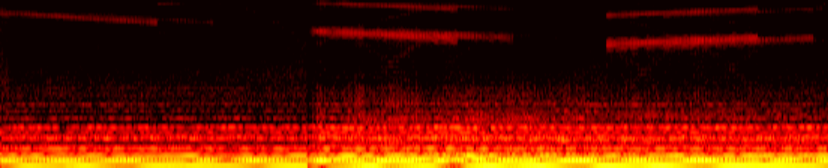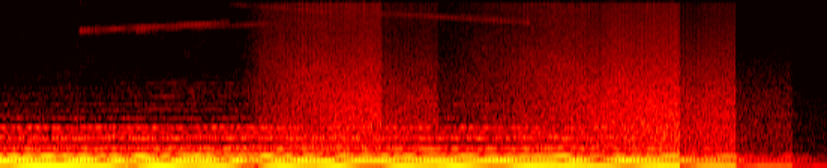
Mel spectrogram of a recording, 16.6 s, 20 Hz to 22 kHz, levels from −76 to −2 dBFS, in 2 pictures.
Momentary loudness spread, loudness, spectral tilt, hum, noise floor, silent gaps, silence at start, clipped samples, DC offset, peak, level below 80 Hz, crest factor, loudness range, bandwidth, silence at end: 5 LU; -24 LUFS; -8 dB/octave; none; -45 dBFS; none; 0 s; under 0.1%; under 0.1%; -12 dBFS; -56 dBFS; 12 dB; 4 LU; over 20 kHz; 0.35 s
